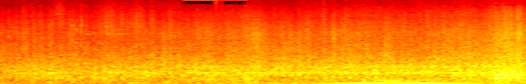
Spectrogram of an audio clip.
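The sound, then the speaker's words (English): A train rumbles and shakes steadily along the tracks past trees and shrubs, a dense, continuous clatter and roar heard from on board, growing slightly louder as it picks up speed. No voices. “The train is moving faster, shaking more than it did.”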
